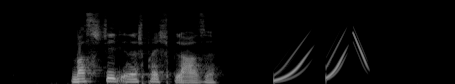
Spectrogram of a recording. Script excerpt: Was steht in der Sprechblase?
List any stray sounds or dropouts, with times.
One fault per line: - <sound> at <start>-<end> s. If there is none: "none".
- chirp at 2.7-3.7 s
